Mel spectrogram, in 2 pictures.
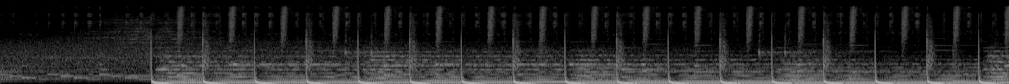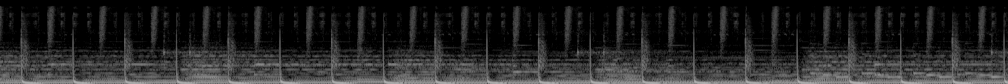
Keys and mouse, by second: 3.0 middle click, 3.3 middle drag, 3.9 middle drag, 4.7 KP_1, 5.3 shift+middle drag, 5.6 middle drag, 6.1 middle click, 7.5-9.4 shift+drag, 10.0 KP_1, 11.4-11.8 shift+drag, 12.2 shift+middle click, 12.2 shift+drag, 14.9 shift+a, 16.4 middle click, 16.5 drag, 17.4-19.3 drag, 19.3 r.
